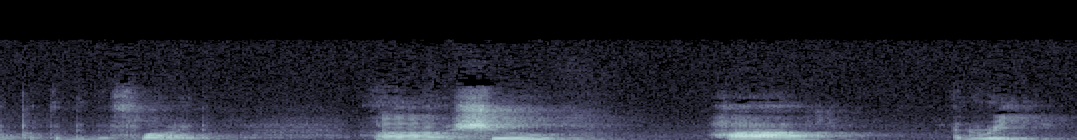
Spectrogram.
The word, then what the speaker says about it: Shu: Shu, Ha, and Ri. And Shu rhymes with Shu, you know, like the stuff, fortunately the same in German.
